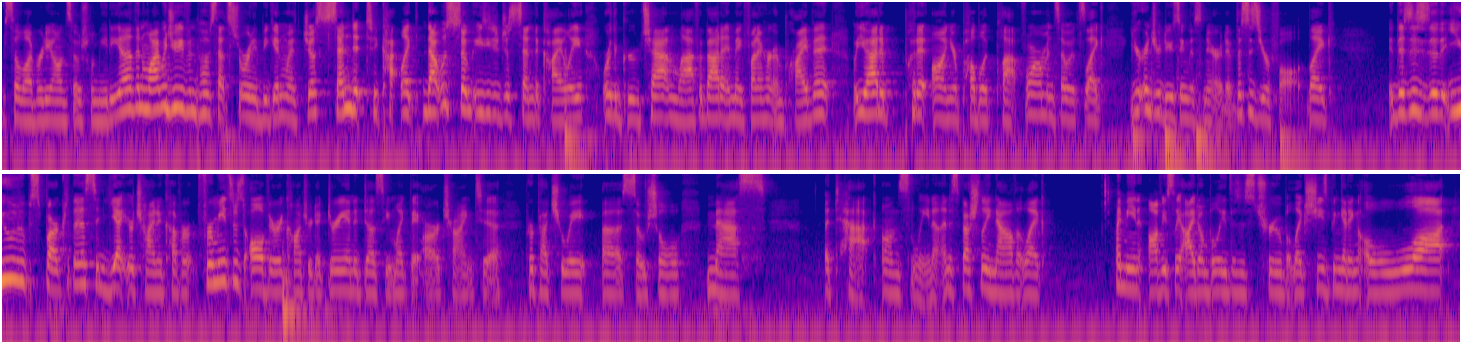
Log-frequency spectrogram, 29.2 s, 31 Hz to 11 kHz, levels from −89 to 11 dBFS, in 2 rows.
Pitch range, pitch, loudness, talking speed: 170-215 Hz, 190 Hz, -33 LUFS, 255 wpm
